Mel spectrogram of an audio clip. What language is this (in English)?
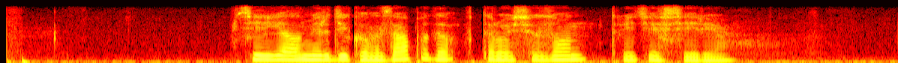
Russian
